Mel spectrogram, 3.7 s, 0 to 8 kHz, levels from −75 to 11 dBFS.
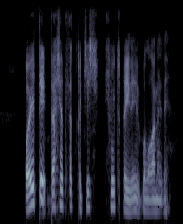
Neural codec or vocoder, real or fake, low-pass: codec, 16 kHz, 1 kbps, FreqCodec, larger model; fake; 7.2 kHz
